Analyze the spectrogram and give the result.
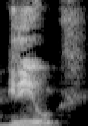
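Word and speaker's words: grew: আর গ্রিউ এই শব্দটিকে তোমরা অনেকে বলো কি কি বলো জানি না, কিন্তু উচ্চারণটা হবে গ্রু। হ্যাঁ, উচ্চারণটা হবে কি হবে? গ্রু, গ্রু, গরফালা হুসু, গ্রু।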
